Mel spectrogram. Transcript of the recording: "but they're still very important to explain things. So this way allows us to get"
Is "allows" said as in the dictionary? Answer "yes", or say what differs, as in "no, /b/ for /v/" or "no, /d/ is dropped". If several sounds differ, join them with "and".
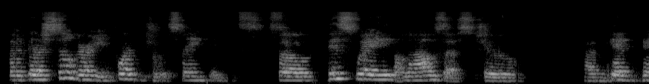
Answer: yes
